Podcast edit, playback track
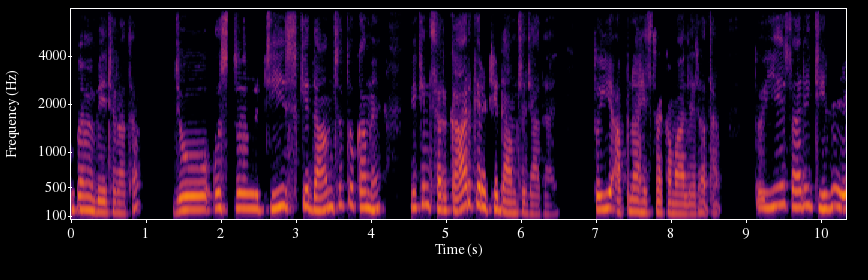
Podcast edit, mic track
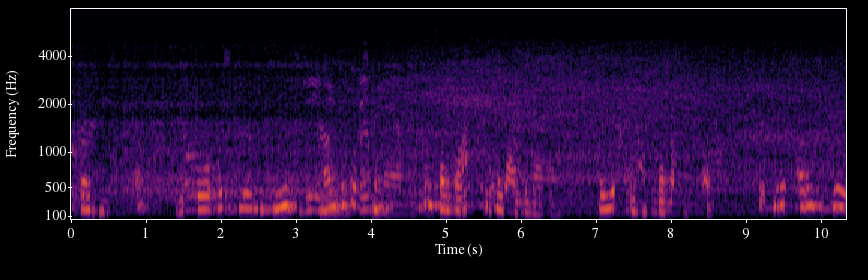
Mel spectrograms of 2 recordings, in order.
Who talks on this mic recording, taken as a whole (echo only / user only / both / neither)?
both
